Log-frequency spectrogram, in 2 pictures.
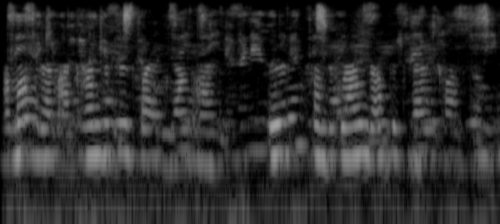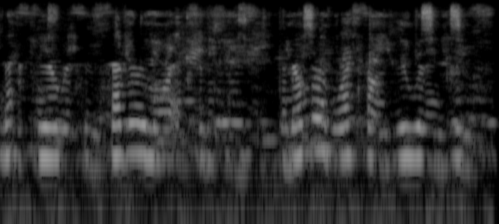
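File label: female, live recording; SiSEC11; underdetermined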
